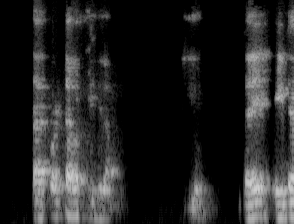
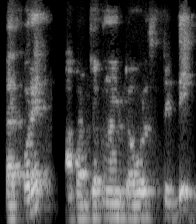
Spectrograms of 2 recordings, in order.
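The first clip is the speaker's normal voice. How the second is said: ordinary talk, nothing marked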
